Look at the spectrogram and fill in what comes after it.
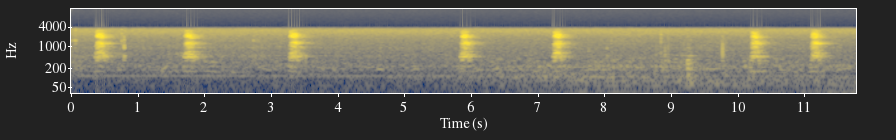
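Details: Corgi named Buster barking while playing in the snow, sharp single barks repeated roughly every one and a half seconds against a steady low background hum.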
